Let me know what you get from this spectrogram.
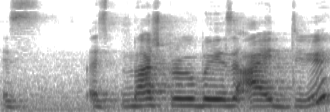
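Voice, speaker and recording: In a Slovak accent, a woman speaks at a medium pitch and a fairly slow pace, with audible room echo around her. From Slovakia. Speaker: acrylic pouring artist. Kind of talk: tutorial. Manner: halting, many fillers.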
